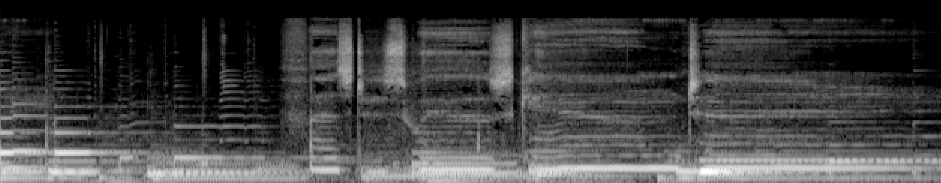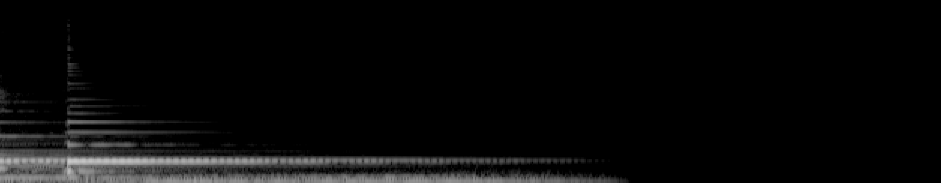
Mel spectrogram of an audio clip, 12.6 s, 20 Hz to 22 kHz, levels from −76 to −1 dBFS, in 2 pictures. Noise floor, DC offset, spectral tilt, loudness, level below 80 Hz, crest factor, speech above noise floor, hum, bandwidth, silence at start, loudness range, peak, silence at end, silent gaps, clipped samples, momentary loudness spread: -55 dBFS; under 0.1%; -5.5 dB/octave; -17 LUFS; -38 dBFS; 18 dB; 43 dB; none; 15.5 kHz; 0 s; 17 LU; 0 dBFS; 2.95 s; none; under 0.1%; 18 LU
